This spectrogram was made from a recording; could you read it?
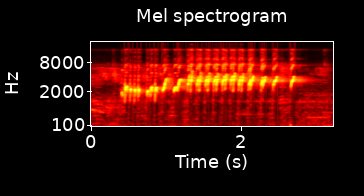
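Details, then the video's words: Lure song of a vigorous green leafbird aimed at a rival: a quick rising series of clipped notes that climbs in steps and holds high, about twenty notes in under three seconds. "PANCINGAN CUCAK IJO GACOR AGAR CUCAK IJO LAWAN SEKETIKA LANGSUNG BUNYI DAN EMOSI"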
